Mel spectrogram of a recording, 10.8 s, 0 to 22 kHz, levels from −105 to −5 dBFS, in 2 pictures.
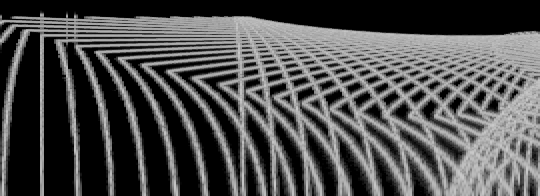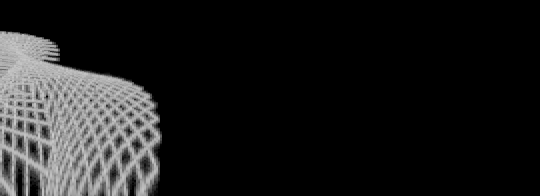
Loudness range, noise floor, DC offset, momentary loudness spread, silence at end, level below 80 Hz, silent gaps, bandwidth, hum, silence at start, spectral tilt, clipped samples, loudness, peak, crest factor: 10 LU; under -90 dBFS; under 0.1%; 7 LU; 3.8 s; -46 dBFS; none; 16 kHz; none; 0 s; 0 dB/octave; under 0.1%; -16 LUFS; 0 dBFS; 20 dB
